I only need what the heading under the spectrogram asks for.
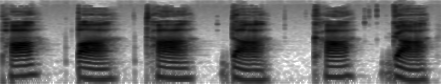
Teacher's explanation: Plosives are produced by blocking the air and then popping the air. The blocking of the air can be made by such instruments in the mouth as the lips, tongues, and glottis.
